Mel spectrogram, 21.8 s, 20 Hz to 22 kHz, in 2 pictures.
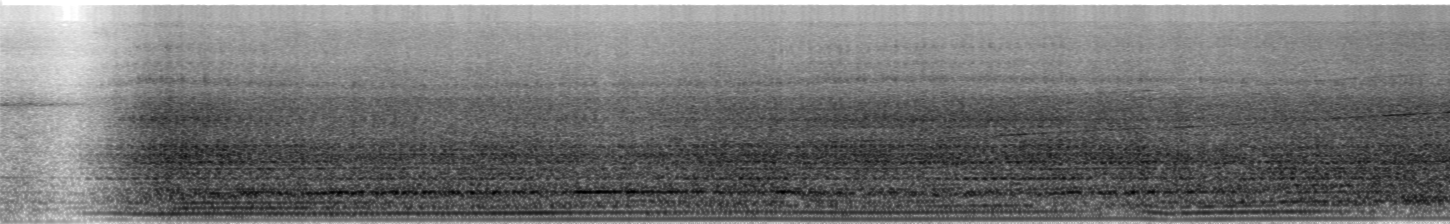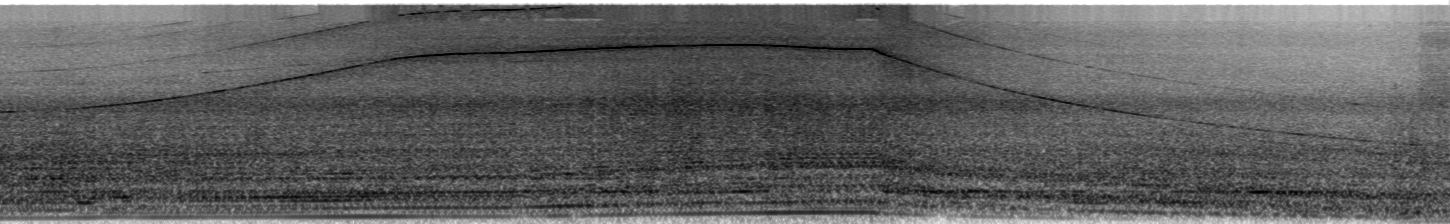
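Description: A twin-turbo Duramax diesel truck with a VP44 injection pump roars loudly on a dyno, holding a steady heavy drone before climbing into a rising turbo whine and dropping off near the end, with no talk.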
